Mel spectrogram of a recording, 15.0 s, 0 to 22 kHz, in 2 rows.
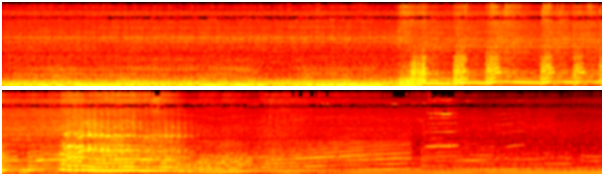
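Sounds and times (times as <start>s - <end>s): rally car engine revving: 0.0s - 15.0s.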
